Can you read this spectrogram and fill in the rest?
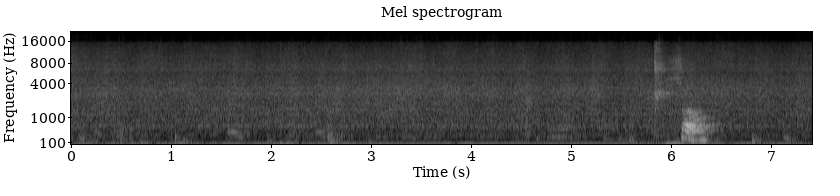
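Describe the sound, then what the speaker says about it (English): Food sizzles quietly in a frying pan while a utensil stirs it, soft scraping and frying noise running steadily, with a brief clatter near the end and a voice saying a word. "Give me 1 second while I stir this."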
